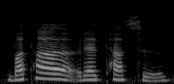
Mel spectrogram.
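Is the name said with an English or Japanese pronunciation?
Japanese. It is said with a Japanese pronunciation.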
